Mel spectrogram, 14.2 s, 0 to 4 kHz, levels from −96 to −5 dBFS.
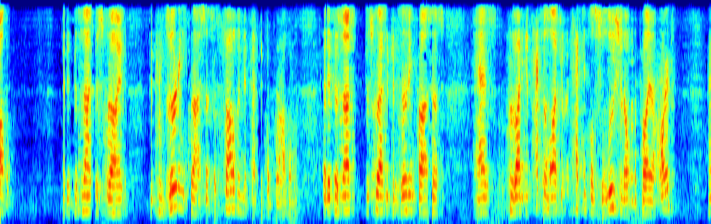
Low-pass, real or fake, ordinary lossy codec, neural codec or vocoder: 3.6 kHz; fake; AAC, 16 kbps; codec, 44.1 kHz, 1.7 kbps, Pupu-Codec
